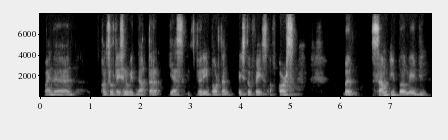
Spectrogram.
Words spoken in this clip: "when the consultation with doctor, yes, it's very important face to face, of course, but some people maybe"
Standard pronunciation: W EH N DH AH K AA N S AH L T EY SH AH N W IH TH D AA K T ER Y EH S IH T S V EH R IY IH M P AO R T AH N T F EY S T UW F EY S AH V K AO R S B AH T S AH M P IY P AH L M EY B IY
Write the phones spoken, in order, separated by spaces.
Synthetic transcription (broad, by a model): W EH N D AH K AA N S AH L T EY SH AH N W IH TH D AA K T ER Y EH S IH T S V EH R IY M P AO R T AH N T F EY S T UW F EY S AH F K AO R S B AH T S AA M P IY P AH L M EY B IY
